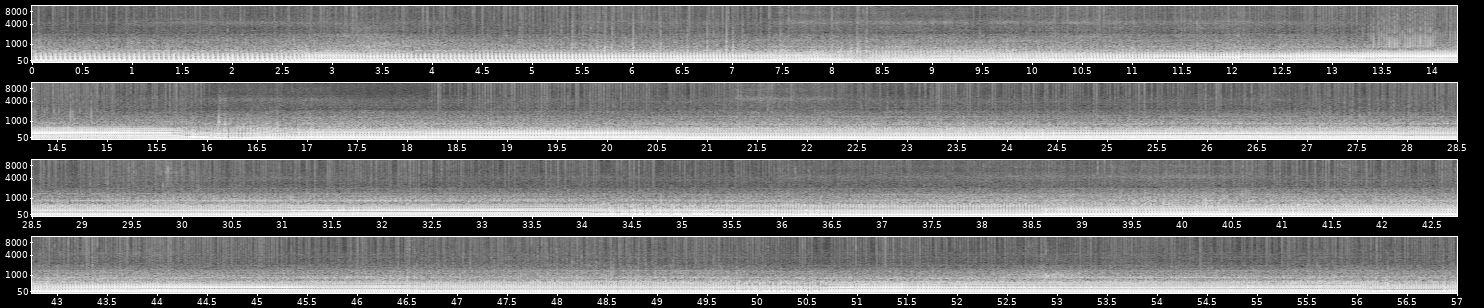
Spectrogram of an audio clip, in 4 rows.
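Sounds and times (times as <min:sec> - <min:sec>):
motorcycle engine rumbling: 0:26.0 - 0:57.0.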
